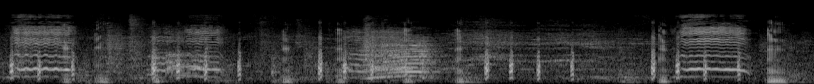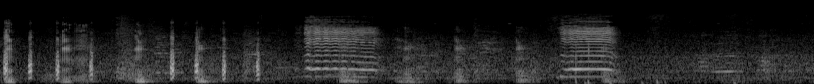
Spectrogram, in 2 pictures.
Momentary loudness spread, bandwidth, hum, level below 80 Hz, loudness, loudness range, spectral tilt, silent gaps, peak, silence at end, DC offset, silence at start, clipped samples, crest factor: 18 LU; 11.5 kHz; none; -64 dBFS; -29 LUFS; 5 LU; -3.5 dB/octave; none; -10 dBFS; 0 s; under 0.1%; 0 s; under 0.1%; 20 dB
